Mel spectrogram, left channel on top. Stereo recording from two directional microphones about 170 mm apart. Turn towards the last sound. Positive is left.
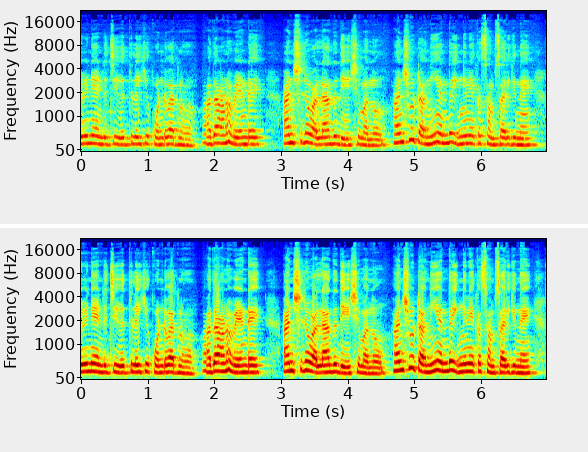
turn(degrees=-35)  # may be behind; listen again after turning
